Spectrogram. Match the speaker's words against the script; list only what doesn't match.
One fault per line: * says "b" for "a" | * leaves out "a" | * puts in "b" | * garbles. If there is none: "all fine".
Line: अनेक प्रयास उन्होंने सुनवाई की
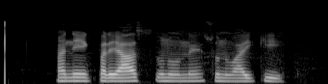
all fine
